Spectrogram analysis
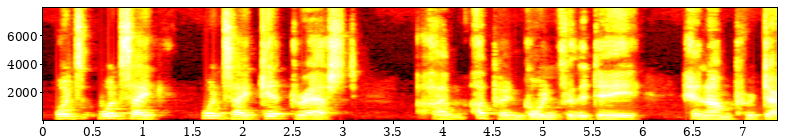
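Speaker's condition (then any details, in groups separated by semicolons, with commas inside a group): Primary lateral sclerosis; tongue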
